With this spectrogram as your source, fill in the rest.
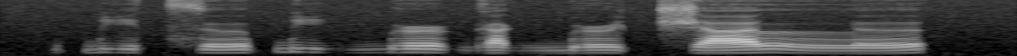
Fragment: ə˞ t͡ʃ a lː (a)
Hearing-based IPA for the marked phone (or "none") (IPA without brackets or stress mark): ə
